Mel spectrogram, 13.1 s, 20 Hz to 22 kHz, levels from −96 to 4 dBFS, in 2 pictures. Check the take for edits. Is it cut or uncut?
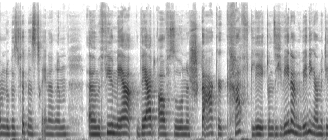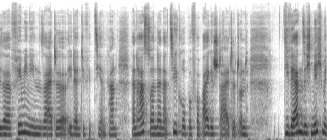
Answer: uncut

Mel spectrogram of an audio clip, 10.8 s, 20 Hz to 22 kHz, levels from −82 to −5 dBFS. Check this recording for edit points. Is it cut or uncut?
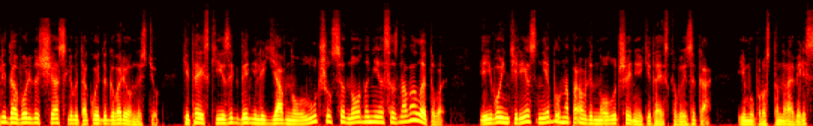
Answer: uncut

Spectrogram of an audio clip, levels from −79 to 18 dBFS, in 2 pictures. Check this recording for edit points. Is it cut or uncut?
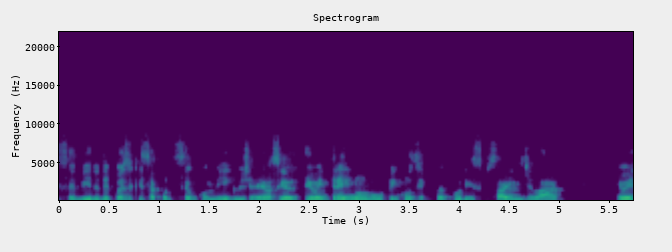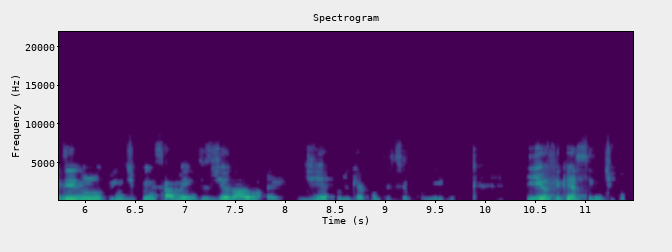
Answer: cut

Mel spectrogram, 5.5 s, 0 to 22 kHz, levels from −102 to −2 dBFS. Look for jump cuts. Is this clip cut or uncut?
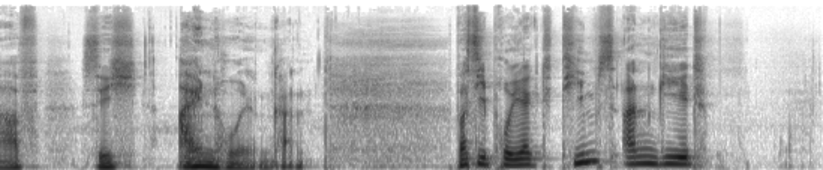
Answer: uncut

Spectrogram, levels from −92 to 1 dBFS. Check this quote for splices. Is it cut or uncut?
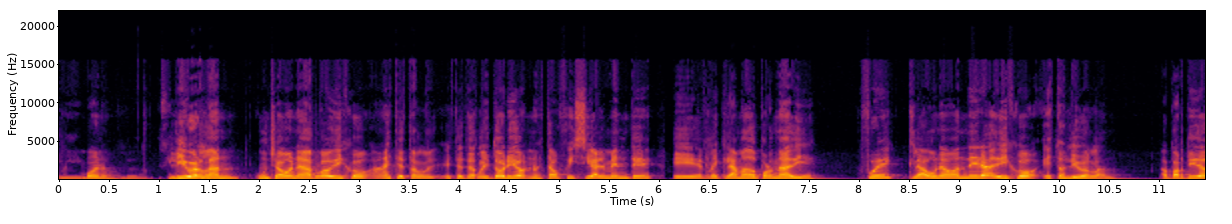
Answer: cut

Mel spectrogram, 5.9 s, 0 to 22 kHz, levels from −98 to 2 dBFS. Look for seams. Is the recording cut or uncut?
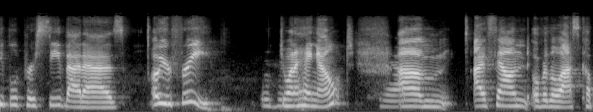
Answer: uncut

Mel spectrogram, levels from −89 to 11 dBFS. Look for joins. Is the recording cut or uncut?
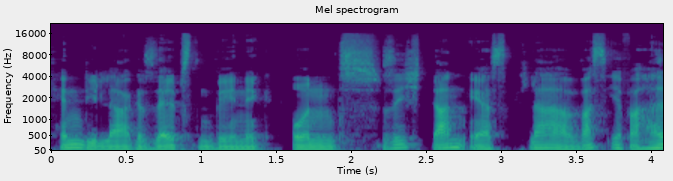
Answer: cut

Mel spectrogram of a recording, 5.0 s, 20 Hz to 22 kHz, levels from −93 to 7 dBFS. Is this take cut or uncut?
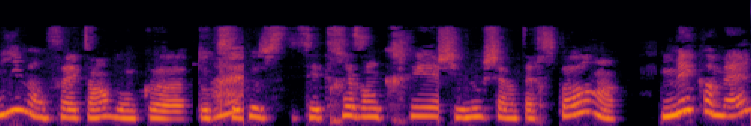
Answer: cut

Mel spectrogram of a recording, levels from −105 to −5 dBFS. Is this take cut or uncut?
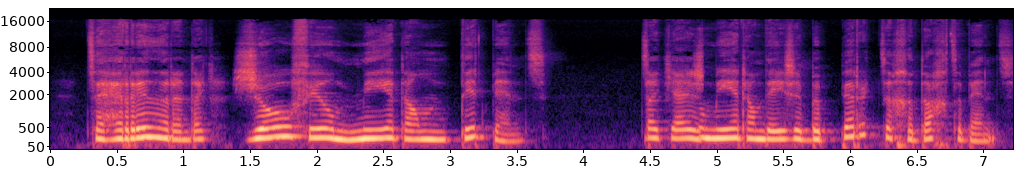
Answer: cut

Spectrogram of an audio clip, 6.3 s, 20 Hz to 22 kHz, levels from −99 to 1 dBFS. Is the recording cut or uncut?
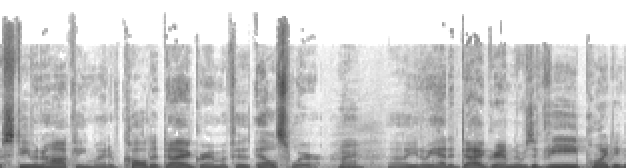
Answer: cut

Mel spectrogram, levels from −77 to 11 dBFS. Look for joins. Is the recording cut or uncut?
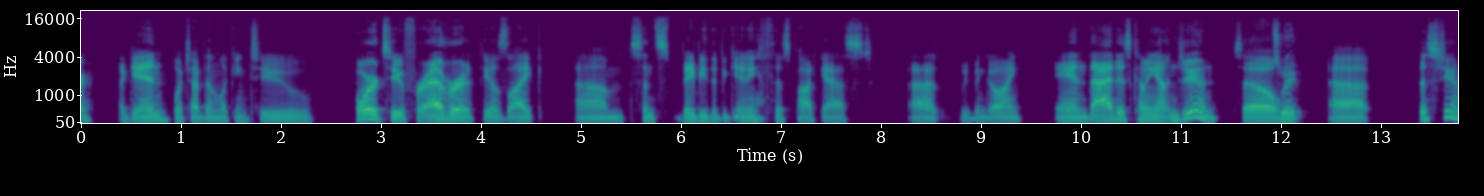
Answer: cut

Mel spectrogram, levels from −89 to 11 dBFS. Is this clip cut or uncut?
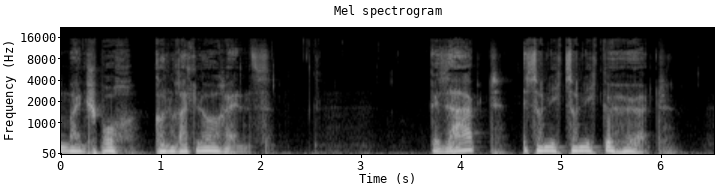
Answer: cut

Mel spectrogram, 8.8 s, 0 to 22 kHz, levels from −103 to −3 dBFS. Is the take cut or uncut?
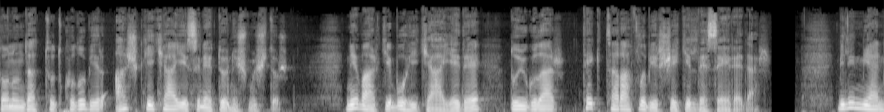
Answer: uncut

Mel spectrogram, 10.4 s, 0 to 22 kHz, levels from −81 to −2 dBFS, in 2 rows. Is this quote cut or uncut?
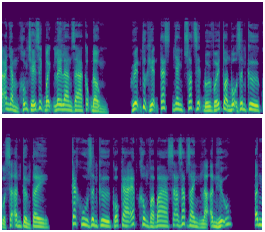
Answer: cut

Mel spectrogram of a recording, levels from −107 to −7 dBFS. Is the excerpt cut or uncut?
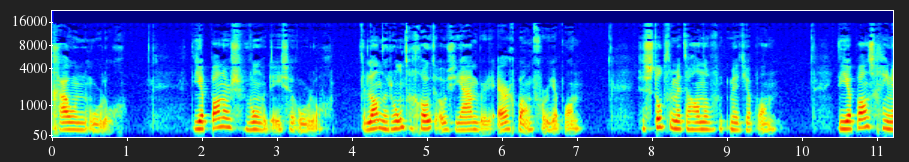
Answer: uncut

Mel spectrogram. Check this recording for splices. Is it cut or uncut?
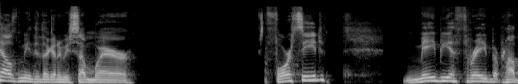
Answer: cut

